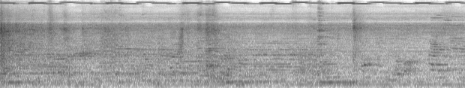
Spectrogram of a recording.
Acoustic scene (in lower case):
cafe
